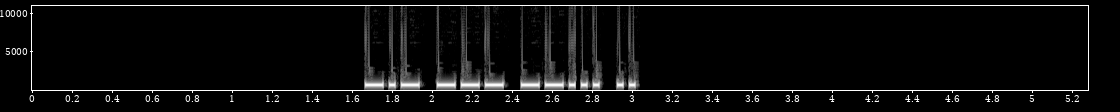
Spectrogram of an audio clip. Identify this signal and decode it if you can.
Morse code, heard as a keyed tone, about 40 wpm, 700 Hz. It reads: KO7I
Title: USA Call Signs - 4 Characters - Repeated 2x - 40wpm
